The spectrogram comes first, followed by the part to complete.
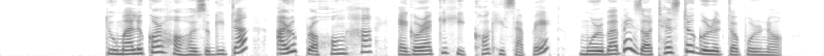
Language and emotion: Assamese, happy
